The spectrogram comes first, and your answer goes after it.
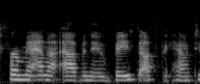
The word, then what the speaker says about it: Fermanagh: I have no comments, except it's pronounced Fermanagh. Pardon? I have no comments. It's pronounced Fermanagh Avenue, based off the county of Northern Ireland.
